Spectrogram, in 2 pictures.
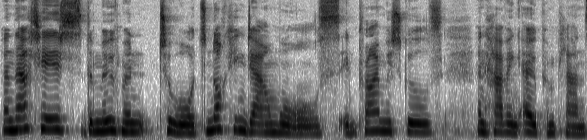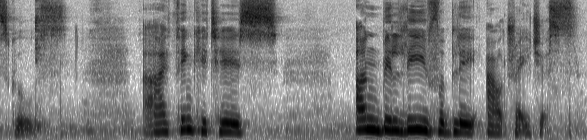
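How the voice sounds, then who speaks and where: A woman's voice: mid-range voice, takes it slowly, slight background noise. Forthright older English lecturer woman. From England. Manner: forthright, frequent ums and restarts. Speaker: guest lecturer. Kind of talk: academic lecture. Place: lecture room. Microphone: hand mic.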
